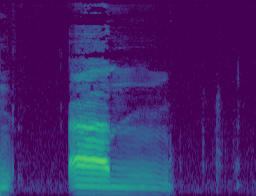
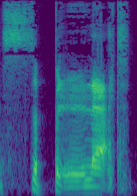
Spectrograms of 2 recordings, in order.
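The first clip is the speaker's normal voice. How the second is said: slow, stretched-out splat; imitated splat; 4 dB louder than usual. Retelling a soldier hitting the ground, exaggerated splat. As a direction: draw out the impact noise.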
